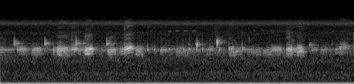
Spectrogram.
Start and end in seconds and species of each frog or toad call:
0.0	2.6	Sphaenorhynchus surdus
Atlantic Forest, 2:15am

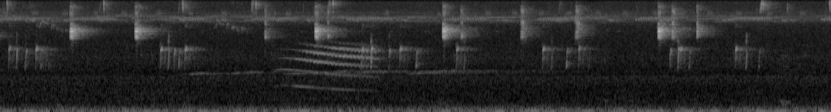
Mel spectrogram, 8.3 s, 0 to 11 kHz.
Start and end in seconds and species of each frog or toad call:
0.0	7.2	Dendropsophus nanus
0.0	7.6	Leptodactylus podicipinus
2.6	3.9	Physalaemus albonotatus
Cerrado, 6:15pm

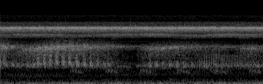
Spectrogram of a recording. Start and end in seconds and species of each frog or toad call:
0.0	2.6	Boana albopunctata
0.6	2.6	Boana lundii
Cerrado, 8:30pm

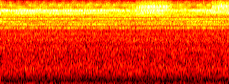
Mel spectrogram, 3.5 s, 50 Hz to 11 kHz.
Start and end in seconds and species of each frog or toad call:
none
Atlantic Forest, 10:30pm

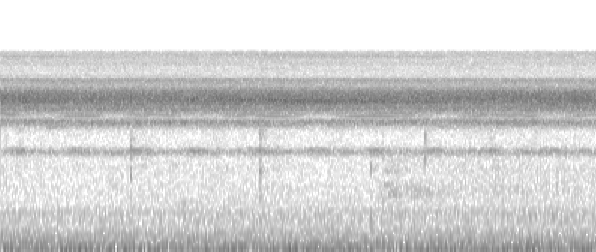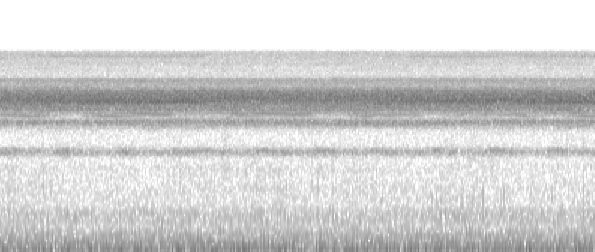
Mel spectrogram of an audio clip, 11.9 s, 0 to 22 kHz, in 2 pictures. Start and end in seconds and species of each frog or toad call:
3.8	4.3	Boana albopunctata
Cerrado, 12:30am

